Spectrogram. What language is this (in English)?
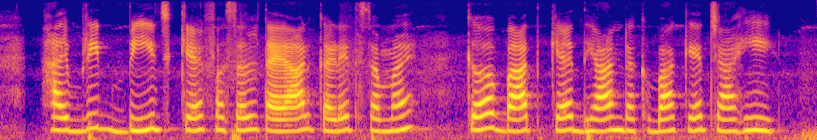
Maithili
